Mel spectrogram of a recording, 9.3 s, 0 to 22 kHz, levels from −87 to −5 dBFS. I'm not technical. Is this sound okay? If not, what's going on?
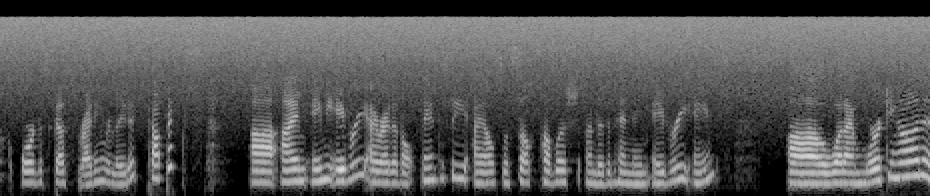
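No, it isn't quite right. The speech is stored with low bit depth, just 3 bits, using noise shaping: the rounding errors get pushed toward the high end. You hear a steady, thin hiss that gets brighter toward the top, quite loud against the voice, the whole way through.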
